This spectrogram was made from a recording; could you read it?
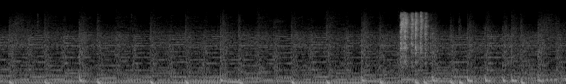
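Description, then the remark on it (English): A brief, sharp clatter of two four-sided dice tumbling across a table during a tabletop game, lasting under a second, over steady background music with no voices. “Wow, my dice want death.”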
